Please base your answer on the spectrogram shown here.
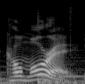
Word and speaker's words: Comoros: And while it's spelled like this, the locals pronounce it something closer to Comore.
